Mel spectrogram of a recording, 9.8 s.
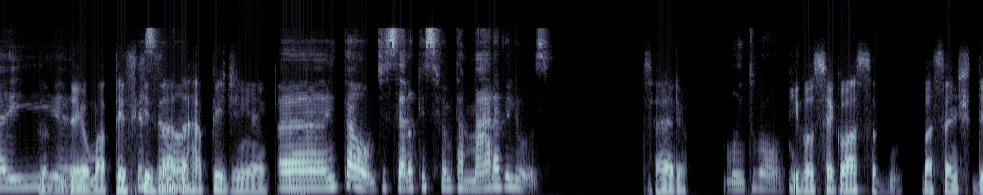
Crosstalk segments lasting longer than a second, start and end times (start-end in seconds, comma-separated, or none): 0.7-1.9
